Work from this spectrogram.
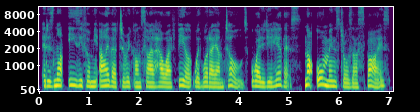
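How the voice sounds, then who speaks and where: An actress playing a wistful female bard and former spy in a video game, with a gentle, measured, storytelling way of speaking. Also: on the low side, no echo, clean studio sound, natural voice. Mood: measured, explaining. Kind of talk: video game character dialogue.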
